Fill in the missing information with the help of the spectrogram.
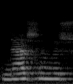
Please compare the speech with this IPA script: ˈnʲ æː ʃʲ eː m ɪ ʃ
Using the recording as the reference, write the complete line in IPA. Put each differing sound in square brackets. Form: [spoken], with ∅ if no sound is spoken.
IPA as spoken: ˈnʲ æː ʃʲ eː m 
